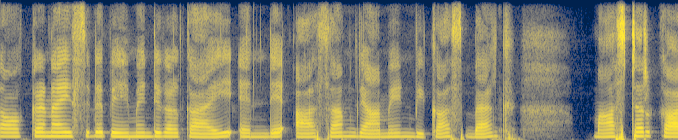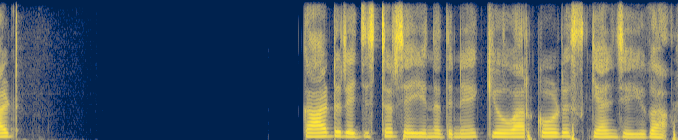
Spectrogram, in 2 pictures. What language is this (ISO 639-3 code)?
mal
